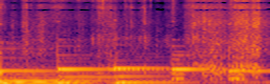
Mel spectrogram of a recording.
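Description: Cardboard mailer box being closed by hand, its lid and flaps rubbing and scraping into place in the second half, over soft background music.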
